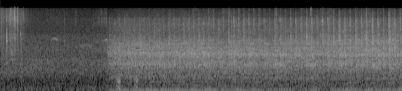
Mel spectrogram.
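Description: An engine running steadily in the background, a low rhythmic drone with a hiss over it, setting in about a second in.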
